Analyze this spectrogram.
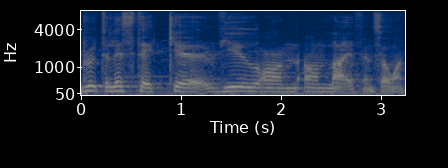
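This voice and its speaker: The speaker has a Scandinavian accent. Background noise is noticeable throughout. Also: man. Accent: Scandinavian accent, fluent English. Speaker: TV director. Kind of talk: interview. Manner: halting, with repeated words.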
